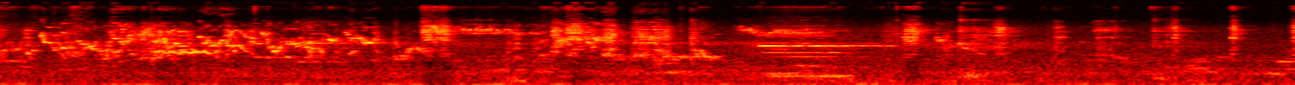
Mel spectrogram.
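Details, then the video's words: Little budgies chattering, with rapid high chirps and squeaky warbling notes crowded together, a brief clear whistled tone in the middle, over a low background rumble. "Birds chirping sounds l little budgies"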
